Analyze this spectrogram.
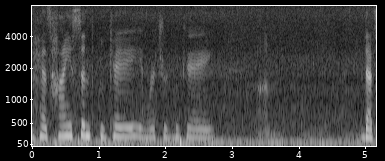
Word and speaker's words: Bouquet: Has Hyacinth Bouquet and Richard Bouquet. That's how she pronounces it.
